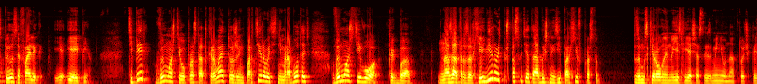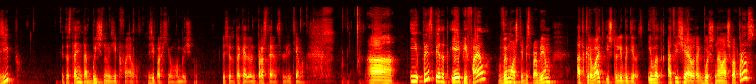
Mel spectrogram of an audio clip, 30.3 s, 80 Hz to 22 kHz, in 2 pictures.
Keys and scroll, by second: 14.1 Return, 14.1 Right, 14.8 Right, 15.1 Right, 15.3 Right, 15.4-18.5 typing, 18.9 Return, 20.1 Return, 20.1 Right, 20.5 Right, 20.7 Right, 20.9 Right, 21.1-22.5 typing, 22.9 Return.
